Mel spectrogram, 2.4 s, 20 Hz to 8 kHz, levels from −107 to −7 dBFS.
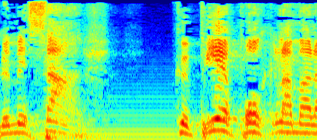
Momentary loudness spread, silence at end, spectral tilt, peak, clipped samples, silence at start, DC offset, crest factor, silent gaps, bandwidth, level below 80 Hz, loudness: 19 LU; 0 s; -2.5 dB/octave; -4 dBFS; under 0.1%; 0 s; under 0.1%; 18 dB; none; 8 kHz; -44 dBFS; -21 LUFS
